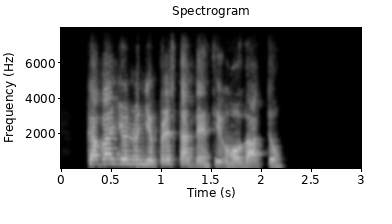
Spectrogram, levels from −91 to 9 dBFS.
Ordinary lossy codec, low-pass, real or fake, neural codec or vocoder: Opus, 24 kbps; 7.2 kHz; real; none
